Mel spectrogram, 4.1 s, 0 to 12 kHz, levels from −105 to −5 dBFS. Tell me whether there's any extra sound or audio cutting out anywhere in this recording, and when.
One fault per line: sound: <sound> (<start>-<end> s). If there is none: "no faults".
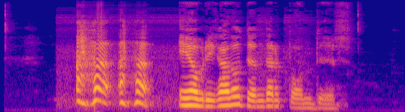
sound: cough (0.8-1.6 s)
